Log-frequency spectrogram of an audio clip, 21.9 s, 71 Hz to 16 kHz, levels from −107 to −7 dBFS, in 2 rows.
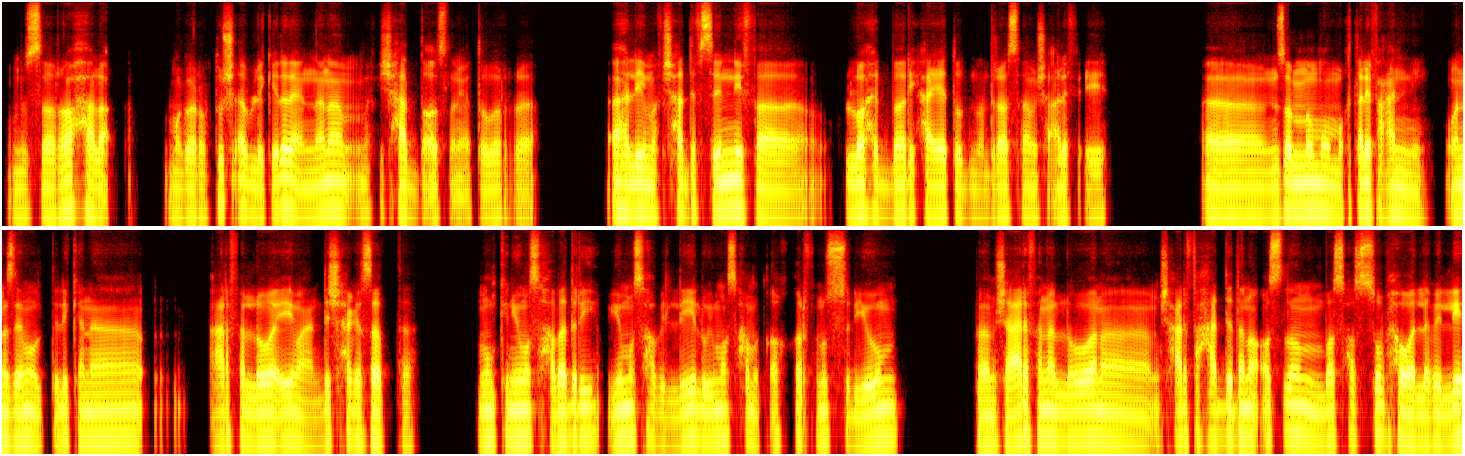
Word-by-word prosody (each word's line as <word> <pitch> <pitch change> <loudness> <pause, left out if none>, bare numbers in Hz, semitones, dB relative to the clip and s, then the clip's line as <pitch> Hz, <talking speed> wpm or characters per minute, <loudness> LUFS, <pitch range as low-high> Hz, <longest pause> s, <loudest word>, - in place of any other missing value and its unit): بصراحة 90 +4 +1
لأ، - - 0 0.4
ما 85 - -8
جرّبتوش 90 +7 -3
قبل 95 -5 -1
كده 115 - +2
لإن 90 -4 +1
أنا 105 +2 +3
ما 95 -1 -8
فيش 100 - -9
حد 90 -4 0
أصلًا - - -4
يُعتبر 80 +3 -6 0.6
أهلي 100 0 +5
ما 95 - 0
فيش - - -3
حد - - +1
في - - -3
سِنّي 105 +2 +5
فكلّ 85 +1 -2
واحد 100 -2 +2
بقى 95 +1 +2
ليه 95 - -4
حياته 90 -1 +1
بمدرسة 85 +1 -3
مش 85 -1 -6
عارف - - -4
إيه 85 0 -6 0.7
آآ، 90 0 +1
نظام 95 +3 +3
نومهم 100 -2 +3
مختلِف 100 +4 +2
عني 85 -3 -2
وأنا 95 +1 -1
زي 95 0 +1
ما 100 - +2
قُلت 95 +1 -8
لِك 105 -1 -5
أنا، 100 +1 -1 0.5
عارفة - - -1
اللي 95 -1 +1
هو 100 +1 +6
إيه 100 0 +3
ما 95 - 0
عنديش 85 +4 -3
حاجة 105 -1 -1
ثابتة، 100 - 0 0.5
ممكن 100 0 -2
يوم 105 0 +3
أصحى 105 - -1
بدري، 110 +2 +2
يوم 105 +2 +1
أصحى 105 0 -2
بالليل 95 +4 -2
ويوم 100 +1 0
أصحى 105 - -3
متأخّر - - -5
في - - -11
نُص 100 -3 -1
اليوم، 95 +5 0 0.6
فمش 90 0 0
عارف 100 +3 +5
أنا 105 - +3
اللي 100 -1 0
هو 105 +1 +5
أنا 95 -3 -1
مش - - -7
عارف - - +1
أحدِّد 105 +1 +1
أنا 110 -1 +2
أصلًا 110 -3 +1
باصحى 100 +2 0
الصبح 110 0 -1
والَّا 90 -2 +5
بالليل 95 +3 +3
95 Hz, 205 wpm, -25 LUFS, 90-105 Hz, 0.7 s, هو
